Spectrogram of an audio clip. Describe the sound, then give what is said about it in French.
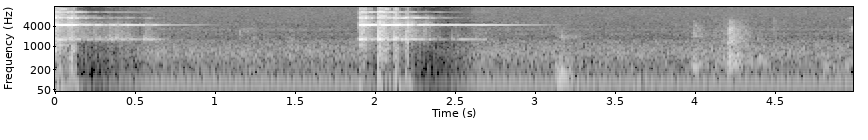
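An apartment doorbell on the second floor of an old, dilapidated building rings twice, two bright, shrill bursts about two seconds apart, each cutting off abruptly, followed by quiet room tone and a few faint knocks. “Là, elle sonne à une porte d'appartement.”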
